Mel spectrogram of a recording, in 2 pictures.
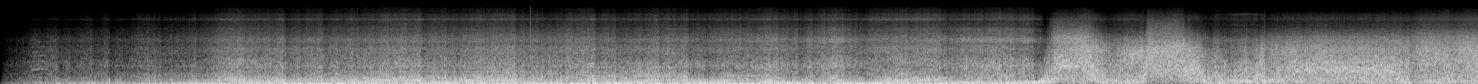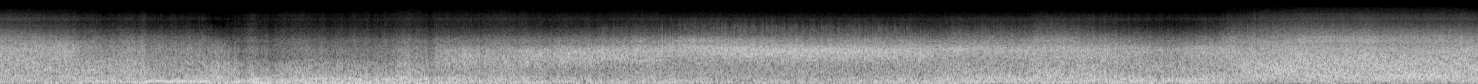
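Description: Steady drone of a jump plane's engine for about the first ten seconds. Then, after a couple of sharp bursts, a loud rush of freefall wind over the microphone takes over, growing stronger in its upper range about two-thirds of the way through.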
